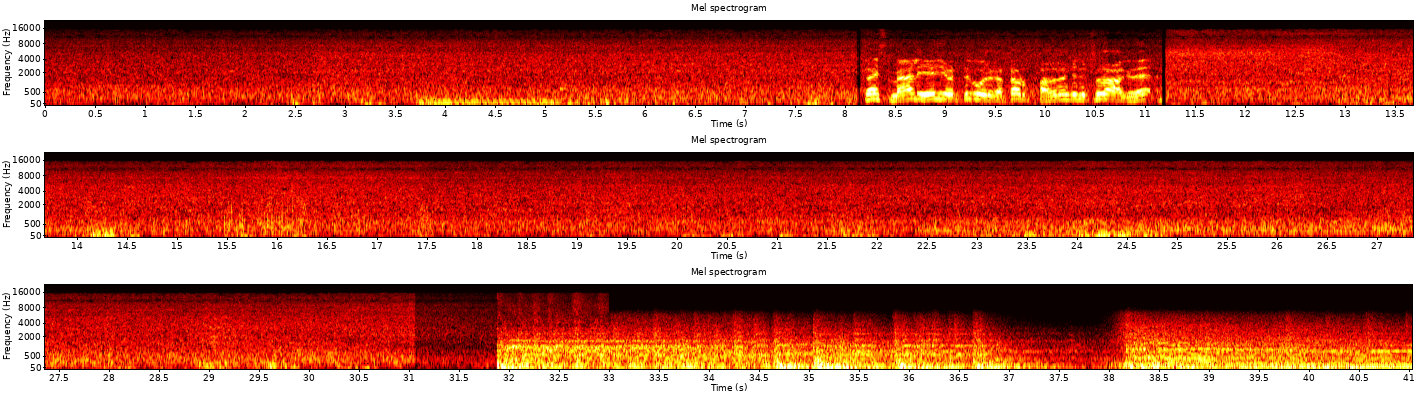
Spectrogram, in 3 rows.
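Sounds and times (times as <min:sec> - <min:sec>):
waterfall rushing: 0:00.0 - 0:35.2
wind buffeting microphone: 0:02.3 - 0:08.2, 0:12.9 - 0:18.2.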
